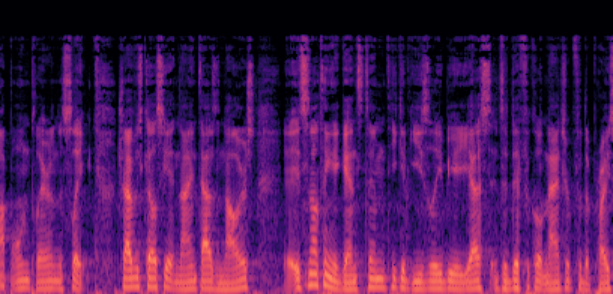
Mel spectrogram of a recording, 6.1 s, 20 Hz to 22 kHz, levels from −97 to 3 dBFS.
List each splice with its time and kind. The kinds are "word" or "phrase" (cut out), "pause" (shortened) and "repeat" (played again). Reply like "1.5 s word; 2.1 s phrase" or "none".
4.1 s word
